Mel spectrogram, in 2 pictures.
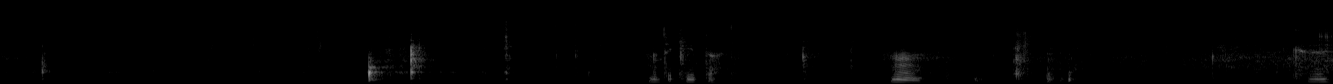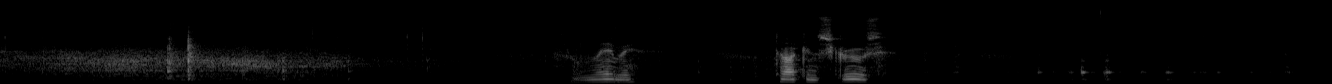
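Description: Hands handle and knock wooden chair parts.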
